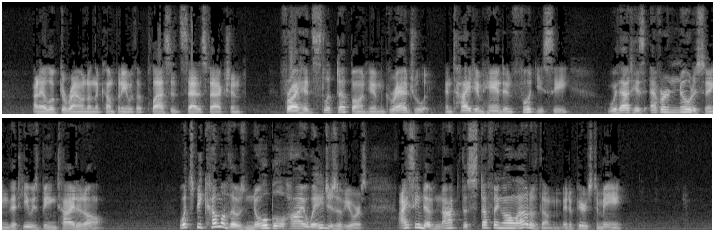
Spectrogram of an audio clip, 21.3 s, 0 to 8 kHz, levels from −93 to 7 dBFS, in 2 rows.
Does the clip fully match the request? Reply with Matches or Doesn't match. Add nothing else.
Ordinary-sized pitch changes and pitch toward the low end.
Doesn't match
